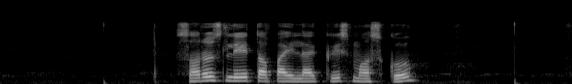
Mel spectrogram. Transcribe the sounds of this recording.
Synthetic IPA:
sʌɾod͡zlet̪ʌpaĩlajkrismʌsko

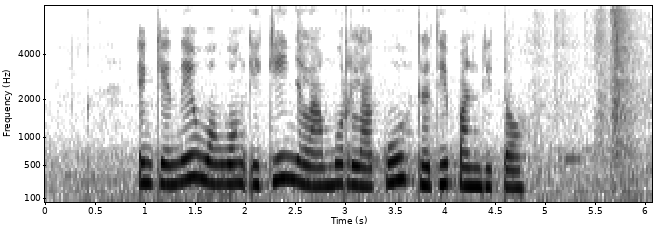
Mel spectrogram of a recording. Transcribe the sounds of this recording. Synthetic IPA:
ʔɪŋkenewɔŋwɔŋʔikiɲəlamʊrlakud̪̥ä̤d̪̥i̤pand̪it̪ɔ

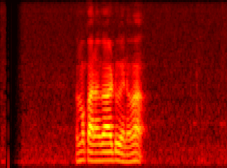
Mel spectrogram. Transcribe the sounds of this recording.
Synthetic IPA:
maməkanɐɡaːʈuʋenəʋa

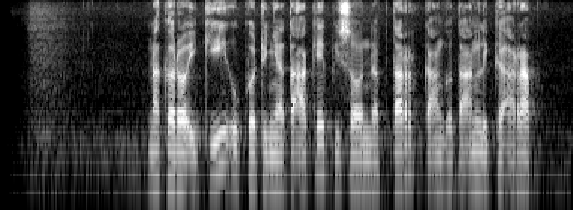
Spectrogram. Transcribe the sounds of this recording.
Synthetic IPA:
naɡ̥a̤ɾɔʔikiuɡ̥ɔ̤d̪̥i̤ɲat̪a̰ʔakeb̥i̤sɔnd̪apt̪arkəaŋɡot̪a̰ʔanliɡ̥a̤ʔa̰ɾap̚

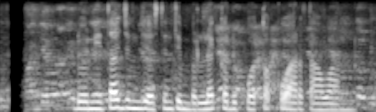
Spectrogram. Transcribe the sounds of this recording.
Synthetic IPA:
donit̪ad͡ʒɨŋd͡ʒast̪ɪnt̪imbərlɛkːədipɔt̪ɔ̰kːə̰wa̰rt̪awan

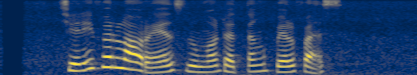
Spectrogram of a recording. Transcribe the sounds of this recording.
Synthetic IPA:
d̥ʒ̥ɛnifərlɔɾɛnsluŋɔɖ̥ä̤t̪əŋb̥ɛlfas

